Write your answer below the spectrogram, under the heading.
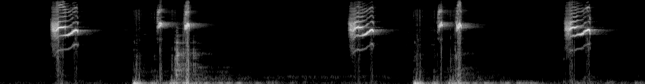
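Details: Little spiderhunter, or sogok ontong, gives high, piercing chirps that slide downward, in pairs and singles roughly every second or two. Dull thumps and rustles sound in between.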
